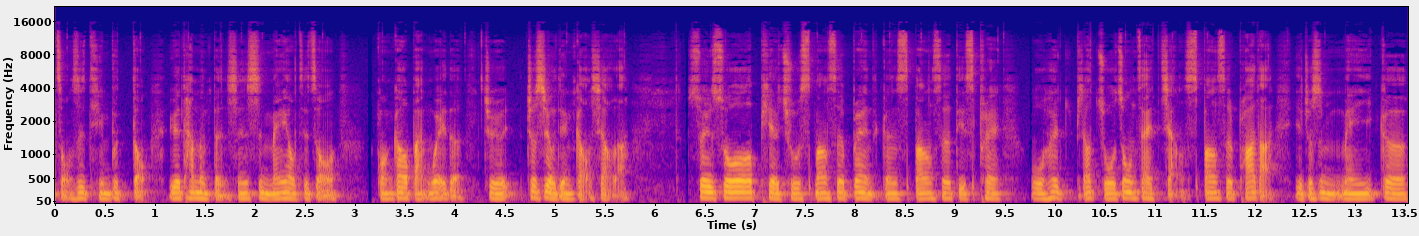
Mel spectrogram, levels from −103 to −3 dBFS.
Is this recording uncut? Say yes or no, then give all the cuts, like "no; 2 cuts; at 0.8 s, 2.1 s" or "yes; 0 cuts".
yes; 0 cuts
